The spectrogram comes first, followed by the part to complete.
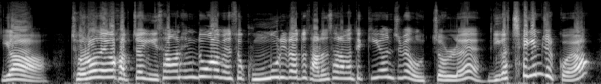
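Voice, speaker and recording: A woman voicing a rude, sneering male restaurant owner who mocks and shouts at people. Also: sits high, big pitch swings, quick pace, dry recording, studio quality, voice pushed up. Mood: angry shouting. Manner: shouting, mocking.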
